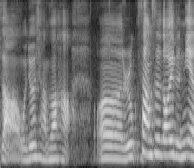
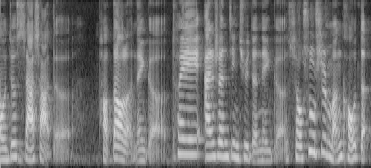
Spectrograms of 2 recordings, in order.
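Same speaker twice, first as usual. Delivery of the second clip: normal talking voice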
